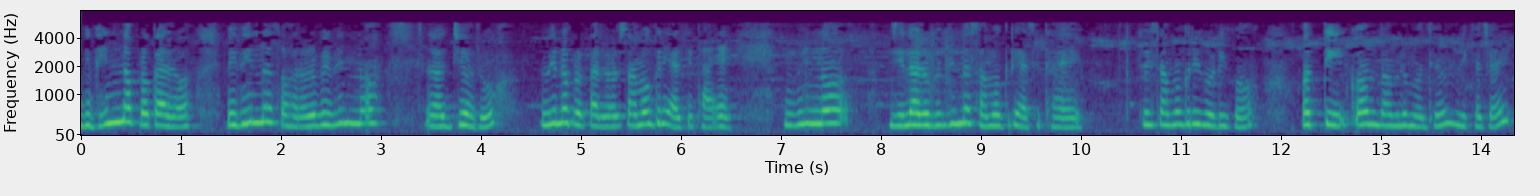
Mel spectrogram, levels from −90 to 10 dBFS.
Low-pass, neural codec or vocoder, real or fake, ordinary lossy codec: 7.2 kHz; vocoder, 44.1 kHz, 128 mel bands every 256 samples, BigVGAN v2; fake; MP3, 24 kbps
